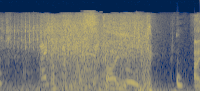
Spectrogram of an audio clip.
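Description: A person plunging into deep, fast floodwater: a loud splash and churning of water lasting about a second, with short startled cries over it.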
